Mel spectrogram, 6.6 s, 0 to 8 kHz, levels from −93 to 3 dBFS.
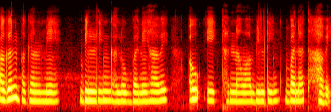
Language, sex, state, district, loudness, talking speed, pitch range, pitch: Chhattisgarhi, female, Chhattisgarh, Rajnandgaon, -18 LUFS, 115 wpm, 195-215 Hz, 205 Hz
